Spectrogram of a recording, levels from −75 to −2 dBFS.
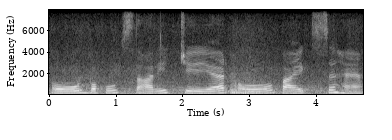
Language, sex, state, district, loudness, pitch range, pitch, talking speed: Hindi, female, Punjab, Fazilka, -15 LUFS, 175-210 Hz, 185 Hz, 90 wpm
